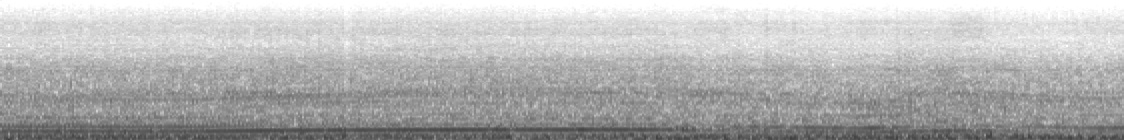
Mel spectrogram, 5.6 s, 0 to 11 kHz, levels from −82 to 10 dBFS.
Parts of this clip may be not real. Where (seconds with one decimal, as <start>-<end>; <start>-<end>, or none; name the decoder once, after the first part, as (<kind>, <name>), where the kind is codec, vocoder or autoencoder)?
3.5-4.9 (codec, SNAC)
